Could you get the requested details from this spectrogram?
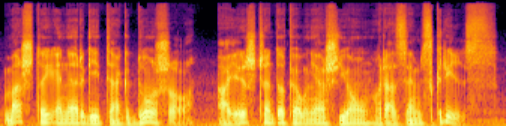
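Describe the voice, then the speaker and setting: A man reading the lines of a calm, wise old male sorcerer teacher, measured and gently amused. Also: on the low side, full character voice.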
